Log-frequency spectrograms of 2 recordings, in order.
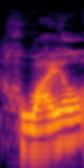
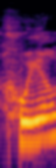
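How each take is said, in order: First: The vowel sounds like 'eye' in 'mile'. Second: The vowel sounds like 'ee' in 'feel'. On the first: "I used to say while" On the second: "they said wheel"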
